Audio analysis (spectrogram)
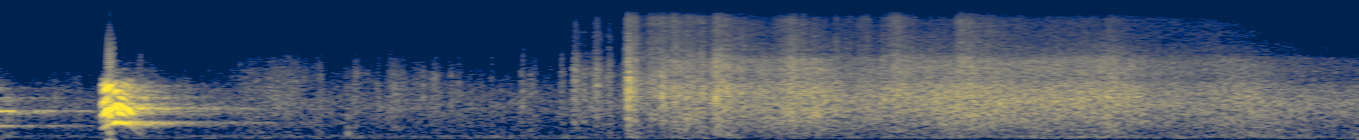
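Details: One of two dogs romping in a raked leaf pile; a single sharp bark early on, followed by steady crackling and rustling of dry leaves as the dogs dig and tumble.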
